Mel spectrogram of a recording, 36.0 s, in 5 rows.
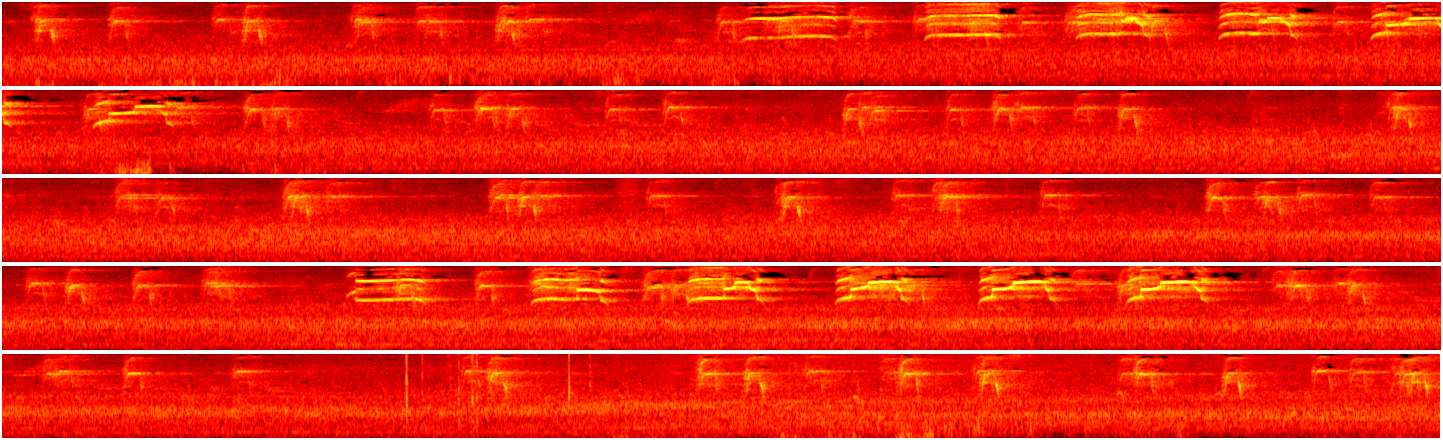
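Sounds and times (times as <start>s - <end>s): bird chirping: 3.6s - 10.8s, 15.0s - 30.2s.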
